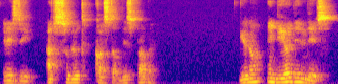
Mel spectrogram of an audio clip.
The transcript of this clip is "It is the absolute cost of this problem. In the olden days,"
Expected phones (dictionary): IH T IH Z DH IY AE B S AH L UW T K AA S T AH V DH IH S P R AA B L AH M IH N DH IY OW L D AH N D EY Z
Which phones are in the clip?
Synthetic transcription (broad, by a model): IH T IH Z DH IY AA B S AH L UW T K AA S T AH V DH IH S P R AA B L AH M IH N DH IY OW D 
